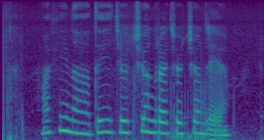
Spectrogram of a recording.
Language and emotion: Russian, positive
